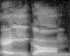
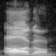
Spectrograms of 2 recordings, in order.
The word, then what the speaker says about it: Agon: USA yay and then lots of people are going to be pronouncing it the Aon but no it's the Argon I least that's what I say so um yeah big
